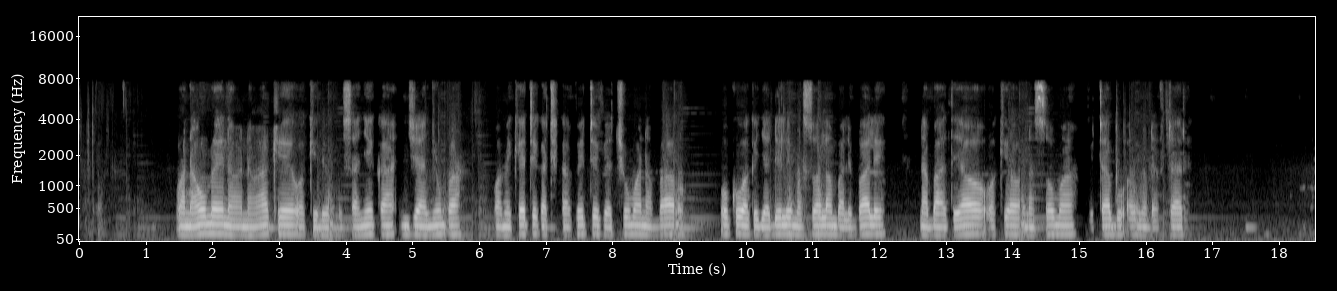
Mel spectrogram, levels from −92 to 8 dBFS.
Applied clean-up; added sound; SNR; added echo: neural separator model SepFormer DNS4.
